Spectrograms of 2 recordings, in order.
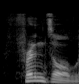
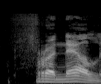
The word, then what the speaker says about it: Fresnel: And I say Frenzel lens, which is a magnifying lens. The correct pronunciation is more like French, and it's Fresnel lens.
